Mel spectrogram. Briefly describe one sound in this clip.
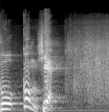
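An elderly man speaks calmly into a microphone, heard through loudspeakers.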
